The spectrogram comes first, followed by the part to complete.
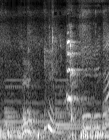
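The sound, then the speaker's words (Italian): A dog in a video, crying for its dead owner at her tomb, whimpers in a few short, high-pitched whines that glide up and down, heard over a dense background with voices murmuring underneath. “Guardate questo cane come era attaccato alla sua padrona e poi è morta. E lui va a piangere tutti i giorni davanti al suo feretro.”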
